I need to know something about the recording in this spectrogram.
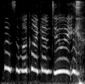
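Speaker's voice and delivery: high, loud snapping back; angry retort. Acted. Allison to the lawyer while bashing her head, an angry shout. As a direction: bite back, furious at being questioned.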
